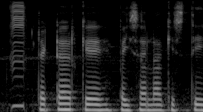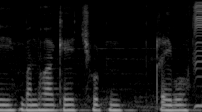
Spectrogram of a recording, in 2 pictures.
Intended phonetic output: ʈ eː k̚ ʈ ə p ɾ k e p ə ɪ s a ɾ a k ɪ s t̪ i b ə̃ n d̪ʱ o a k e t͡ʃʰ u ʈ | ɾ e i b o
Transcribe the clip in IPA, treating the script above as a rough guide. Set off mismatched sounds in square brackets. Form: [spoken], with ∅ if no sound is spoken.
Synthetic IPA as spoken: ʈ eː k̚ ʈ ə [∅] ɾ k e p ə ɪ s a [l] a k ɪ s t̪ i b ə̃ n d̪ʱ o a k e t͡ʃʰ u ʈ | ɾ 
